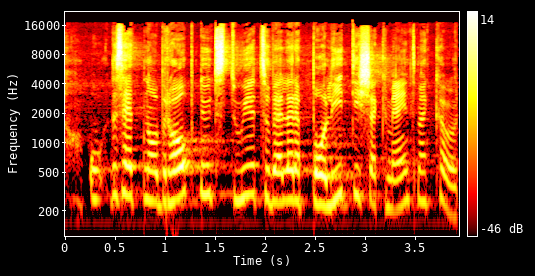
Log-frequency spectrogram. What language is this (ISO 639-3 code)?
gsw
